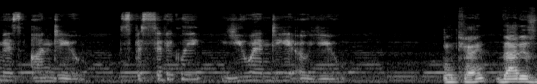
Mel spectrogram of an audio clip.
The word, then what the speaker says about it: UnDaoDu: undo or undoubted considering the wind's impact on pronunciation. So undo is not my name. That is the wind. Undou however is my name and that is you.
